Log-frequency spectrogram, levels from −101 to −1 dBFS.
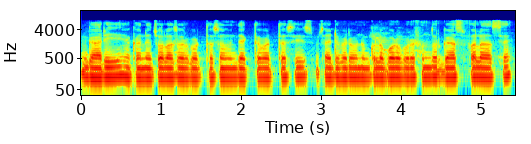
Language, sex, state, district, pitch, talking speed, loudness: Bengali, male, Tripura, West Tripura, 125 Hz, 165 wpm, -17 LUFS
